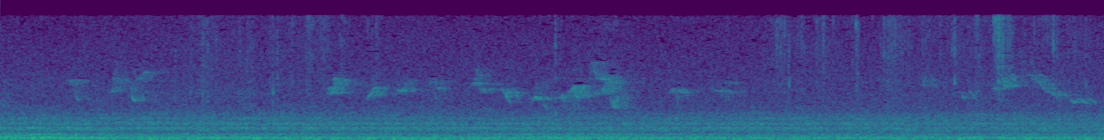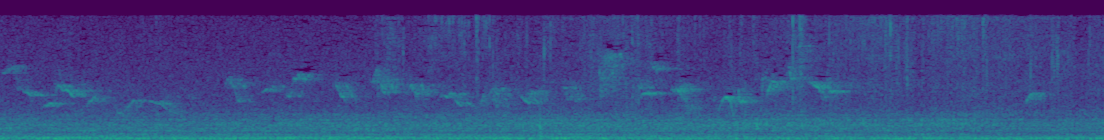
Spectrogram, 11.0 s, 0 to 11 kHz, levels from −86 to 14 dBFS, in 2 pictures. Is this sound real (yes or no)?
yes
